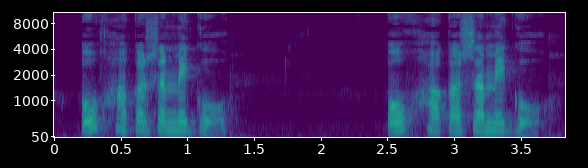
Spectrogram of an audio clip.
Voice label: "oh vkvsvmeko", Muscogee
